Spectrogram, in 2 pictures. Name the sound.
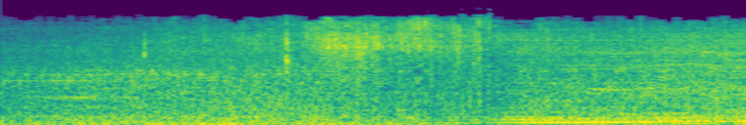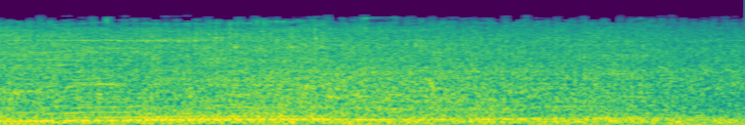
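road traffic passing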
